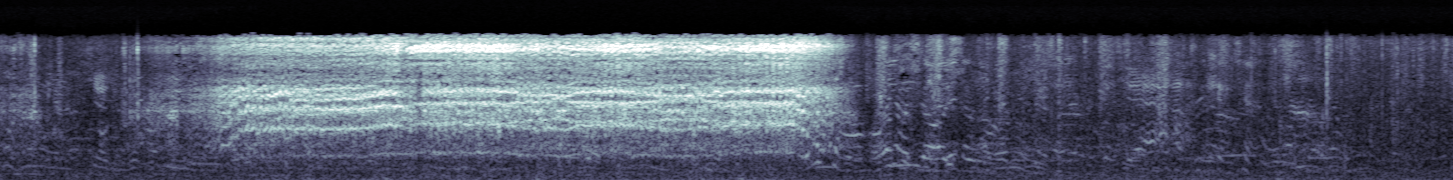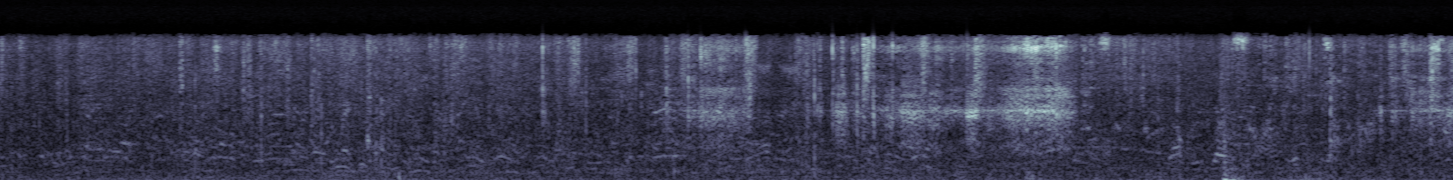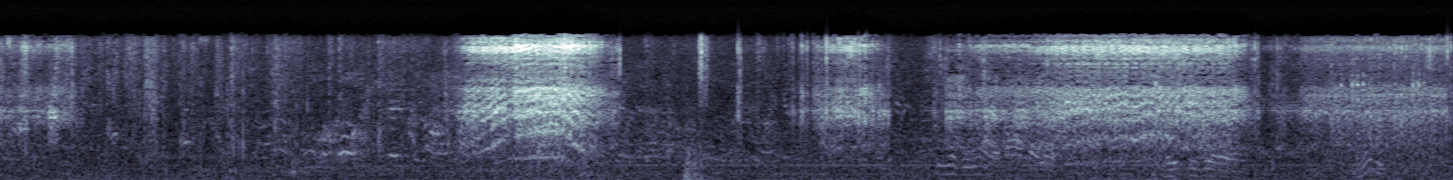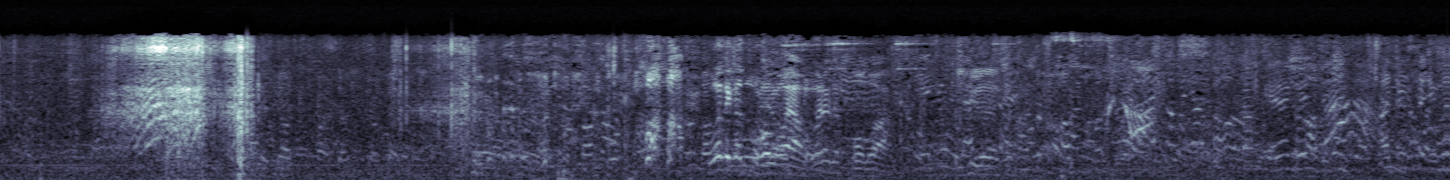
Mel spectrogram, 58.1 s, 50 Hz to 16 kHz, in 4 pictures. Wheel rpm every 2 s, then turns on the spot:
10, 100, 160, 160, 20, 0, 0, 0, 0, 0, 0, 10, 20, 0, 10, 0, 10, 50, 20, 30, 60, 20, 40, 10, 0, 0, 0, 0, 0.
42-44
